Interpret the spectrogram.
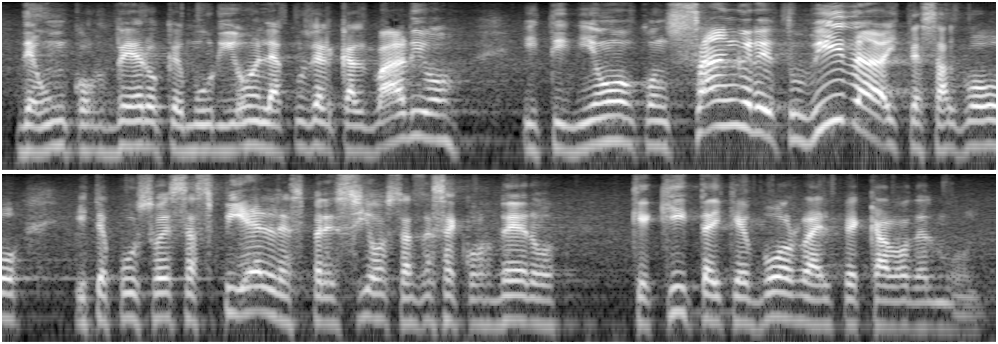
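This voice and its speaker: A male pastor preaching a sermon, moving between loud emphasis and quiet intensity. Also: mid-range voice, big-room sound.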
